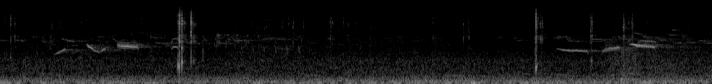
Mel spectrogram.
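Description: Small birds chirping in two short bouts, over a steady low outdoor rumble. Two sharp clicks, the loudest sounds, come about two seconds in and again near the middle.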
